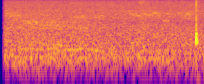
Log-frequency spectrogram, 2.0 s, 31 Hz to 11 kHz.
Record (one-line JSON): {"three_cough_length": "2.0 s", "three_cough_amplitude": 161, "three_cough_signal_mean_std_ratio": 0.75, "survey_phase": "beta (2021-08-13 to 2022-03-07)", "age": "45-64", "gender": "Female", "wearing_mask": "No", "symptom_fatigue": true, "smoker_status": "Never smoked", "respiratory_condition_asthma": true, "respiratory_condition_other": false, "recruitment_source": "Test and Trace", "submission_delay": "2 days", "covid_test_result": "Negative", "covid_test_method": "LAMP"}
